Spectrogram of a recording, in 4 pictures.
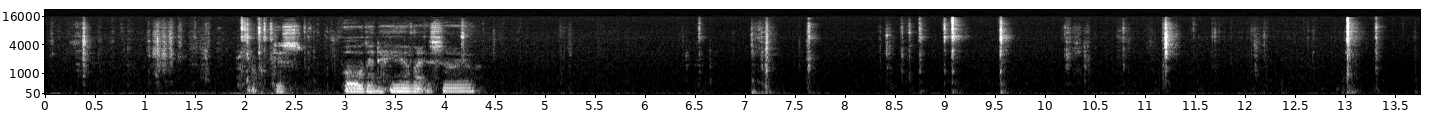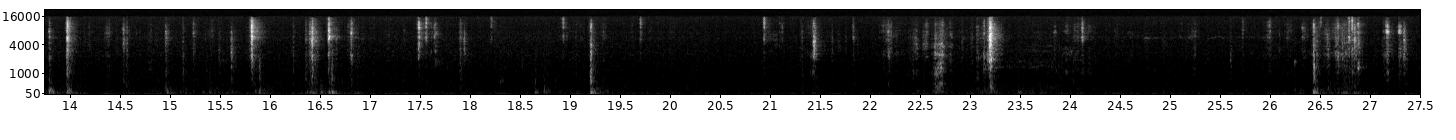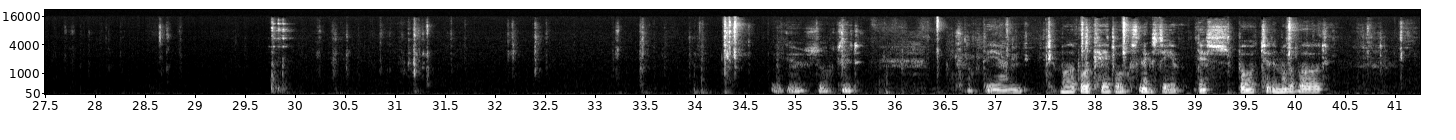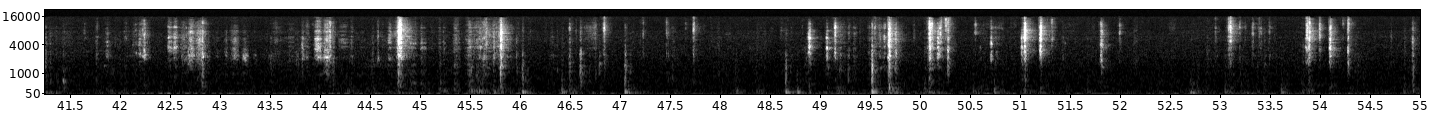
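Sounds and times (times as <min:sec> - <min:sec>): small clicks of laptop parts: 0:00.0 - 0:03.0, 0:06.4 - 0:19.8, 0:20.9 - 0:24.3, 0:25.2 - 0:28.0, 0:29.7 - 0:34.6, 0:39.8 - 0:55.0.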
